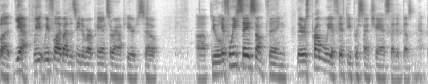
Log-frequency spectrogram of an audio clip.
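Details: Adult male speaker; Normal speech.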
